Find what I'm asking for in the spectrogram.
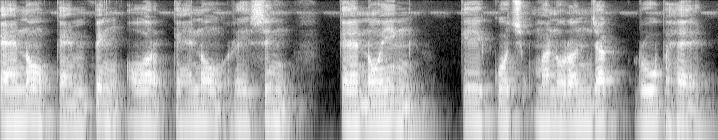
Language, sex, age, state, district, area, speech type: Hindi, male, 30-45, Rajasthan, Jaipur, urban, read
